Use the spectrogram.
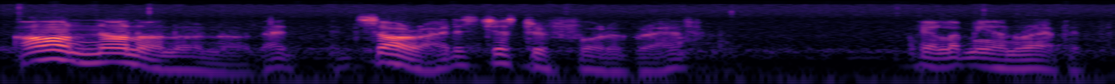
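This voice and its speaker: An actor playing a lonely, lovestruck fugitive trapper, earnest and confiding, in 1950s radio drama style. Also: male voice, fairly low pitch, big pitch swings, quick pace. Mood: wistful, tender. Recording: dull, noisy old radio recording.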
